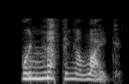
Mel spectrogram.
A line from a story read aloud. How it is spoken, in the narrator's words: she spat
